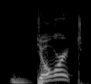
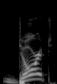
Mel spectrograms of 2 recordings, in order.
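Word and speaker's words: Dordt: is a Christian University Dort University that's d o r DT the D is silent uh Dort University which which is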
